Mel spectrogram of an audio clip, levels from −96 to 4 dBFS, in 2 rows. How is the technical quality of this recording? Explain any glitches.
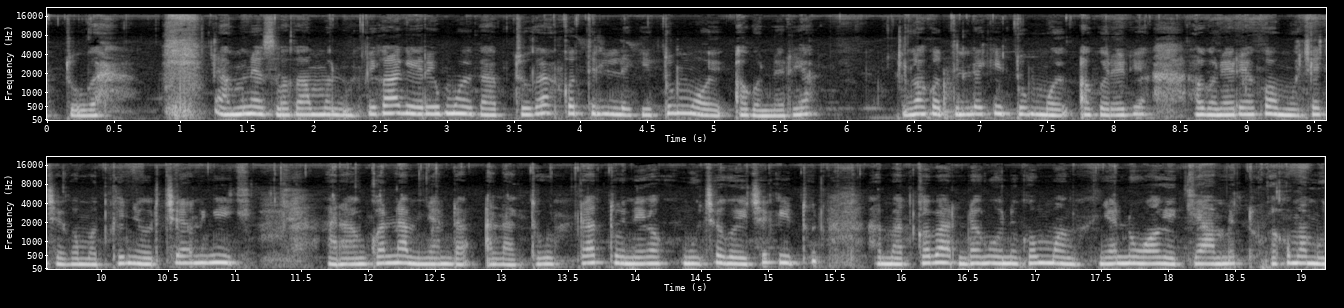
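The speech has two short dropouts of the same kind, both compressed frames skipped. At 1.75 s and again at 13.59 to 13.62 s, the decoder lost whole compressed frames, which fits a 20 ms frame length. About 70 ms of audio vanishes at the first point and roughly 150 ms at the second, so the speech jumps forward.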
